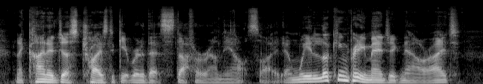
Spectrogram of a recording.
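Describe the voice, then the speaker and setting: Speaking with a New Zealand accent, a man talks at a very fast pace. His tone is enthusiastic, and his pitch swings very widely. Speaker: software instructor. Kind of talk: tutorial. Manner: casual, enthusiastic.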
